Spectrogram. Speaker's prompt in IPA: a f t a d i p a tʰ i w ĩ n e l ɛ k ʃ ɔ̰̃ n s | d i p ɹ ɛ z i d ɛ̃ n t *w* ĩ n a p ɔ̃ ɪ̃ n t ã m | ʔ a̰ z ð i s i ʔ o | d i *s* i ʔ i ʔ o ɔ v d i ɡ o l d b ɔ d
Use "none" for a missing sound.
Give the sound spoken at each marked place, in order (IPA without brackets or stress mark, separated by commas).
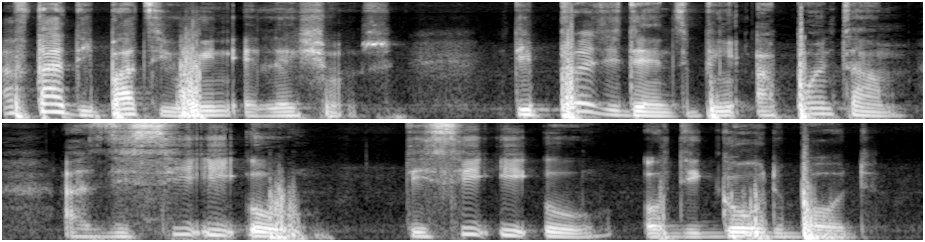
b, s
